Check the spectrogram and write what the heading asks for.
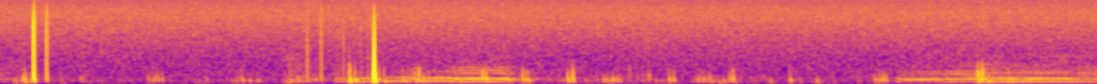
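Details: Dog snoring in sleep one hour after returning home tired, stressed and hungry after a day missing: low, buzzy, drawn-out breaths with soft clicks and snuffles between them in a quiet room.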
